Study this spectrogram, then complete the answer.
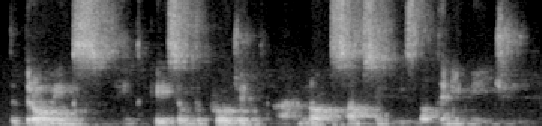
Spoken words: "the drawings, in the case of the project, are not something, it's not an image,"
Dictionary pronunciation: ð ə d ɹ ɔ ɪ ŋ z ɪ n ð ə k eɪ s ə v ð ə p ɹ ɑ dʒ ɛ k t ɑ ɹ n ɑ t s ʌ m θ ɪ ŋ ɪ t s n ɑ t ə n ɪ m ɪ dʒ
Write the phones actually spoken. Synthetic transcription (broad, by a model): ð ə d ɹ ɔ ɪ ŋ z ɪ n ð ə k eɪ s ə v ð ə p ɹ ɑ dʒ ɛ k t ɑ ɹ n ɑ t s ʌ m s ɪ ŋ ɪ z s n ɑ t ə n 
